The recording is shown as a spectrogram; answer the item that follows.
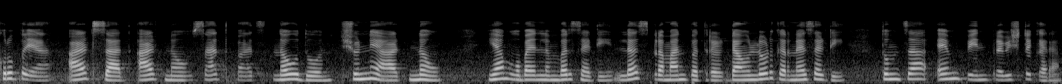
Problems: background sounds at intervals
